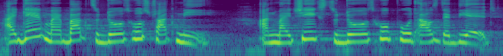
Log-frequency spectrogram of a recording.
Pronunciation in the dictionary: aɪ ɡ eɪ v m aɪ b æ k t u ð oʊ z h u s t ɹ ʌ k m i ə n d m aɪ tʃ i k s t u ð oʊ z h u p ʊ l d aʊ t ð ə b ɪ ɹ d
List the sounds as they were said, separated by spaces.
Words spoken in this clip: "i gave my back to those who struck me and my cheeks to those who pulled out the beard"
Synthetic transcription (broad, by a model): aɪ ɡ eɪ v m aɪ b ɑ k t u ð oʊ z h u s t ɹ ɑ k m i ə n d m aɪ tʃ i k s t u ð oʊ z h u p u d aʊ t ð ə b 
